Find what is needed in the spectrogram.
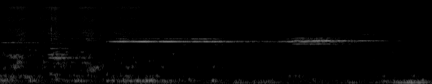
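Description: A thin, high-pitched steady tone, like a faint whistle, begins about a second in and holds for nearly three seconds over quiet room noise, after a short hissing rustle.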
